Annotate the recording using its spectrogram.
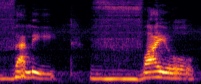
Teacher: the v is a vibrating sound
